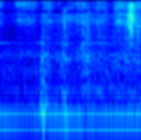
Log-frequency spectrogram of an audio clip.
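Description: A steady low engine-like rumble, with a brief thump just over half a second in.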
